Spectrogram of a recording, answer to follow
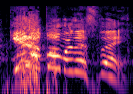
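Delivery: rising to a high, loud shout; building shout. Retold or imitated. Preacher voicing the Holy Ghost urging the believer on, building shout. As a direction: push them over the hill, shouting. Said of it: "the Holy Ghost is behind you".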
